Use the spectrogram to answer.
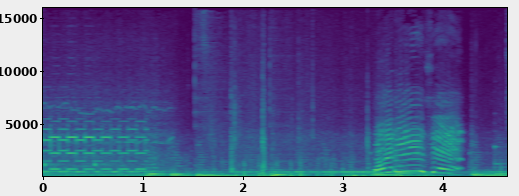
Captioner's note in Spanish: suena el teléfono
